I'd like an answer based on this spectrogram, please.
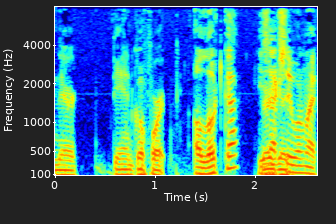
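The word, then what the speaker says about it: Olotka: Bill herbal Peter what's the second how you pronounced Peter's name there Dan go for it alotka he's actually one of my Facebook friends oh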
